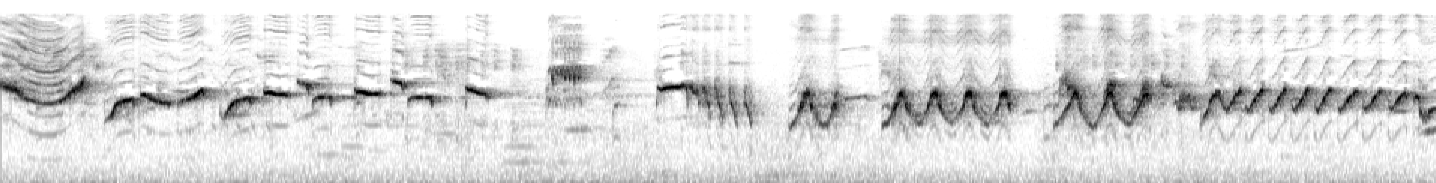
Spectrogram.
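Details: Kept Chinese hwamei pouring out a long varied song: looping whistles, short clipped notes, then fast rhythmic zigzag trills repeated many times in quick succession.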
